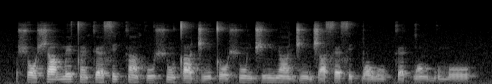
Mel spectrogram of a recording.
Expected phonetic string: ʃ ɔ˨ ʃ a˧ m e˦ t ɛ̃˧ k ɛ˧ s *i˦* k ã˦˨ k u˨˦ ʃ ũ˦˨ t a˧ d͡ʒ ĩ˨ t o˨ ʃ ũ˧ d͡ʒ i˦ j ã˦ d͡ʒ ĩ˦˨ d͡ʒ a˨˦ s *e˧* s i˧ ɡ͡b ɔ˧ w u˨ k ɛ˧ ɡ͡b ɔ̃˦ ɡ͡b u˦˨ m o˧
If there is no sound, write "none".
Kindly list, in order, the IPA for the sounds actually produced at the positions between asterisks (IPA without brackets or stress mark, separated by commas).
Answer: i˦, ɛ˧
